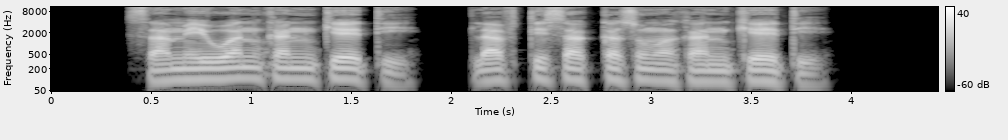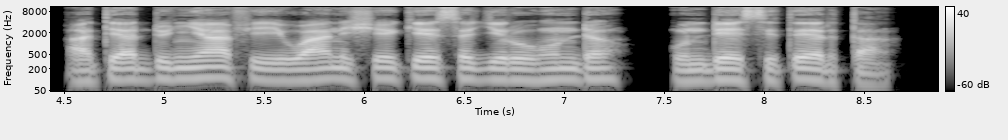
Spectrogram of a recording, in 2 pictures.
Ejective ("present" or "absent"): absent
